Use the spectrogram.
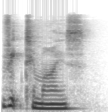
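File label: "victimize", British English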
